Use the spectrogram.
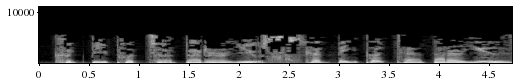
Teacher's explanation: use 啊是一个关键词，它会加重音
